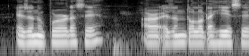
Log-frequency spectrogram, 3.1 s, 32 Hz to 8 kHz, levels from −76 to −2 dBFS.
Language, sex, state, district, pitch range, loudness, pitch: Assamese, male, Assam, Kamrup Metropolitan, 120-125 Hz, -16 LUFS, 120 Hz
